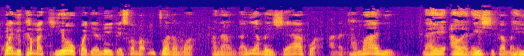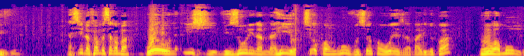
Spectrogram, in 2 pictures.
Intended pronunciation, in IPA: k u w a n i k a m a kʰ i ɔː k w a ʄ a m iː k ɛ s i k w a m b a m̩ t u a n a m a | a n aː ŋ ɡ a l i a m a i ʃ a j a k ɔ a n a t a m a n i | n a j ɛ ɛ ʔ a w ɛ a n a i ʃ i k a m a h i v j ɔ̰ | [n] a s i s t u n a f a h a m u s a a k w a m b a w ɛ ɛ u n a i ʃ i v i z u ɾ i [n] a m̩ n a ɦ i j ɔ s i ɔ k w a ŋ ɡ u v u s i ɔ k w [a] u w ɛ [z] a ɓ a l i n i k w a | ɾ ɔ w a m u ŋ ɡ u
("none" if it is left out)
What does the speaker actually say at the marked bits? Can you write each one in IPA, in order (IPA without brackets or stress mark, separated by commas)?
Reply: n, n, a, z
